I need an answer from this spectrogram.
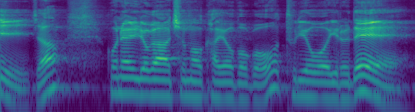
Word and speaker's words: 고넬료: 다루고 있기 때문입니다 자 고넬료 영어 식으로 발음하면 코로 넬리 웃으라고 하는 그런 분의 이름이 오늘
